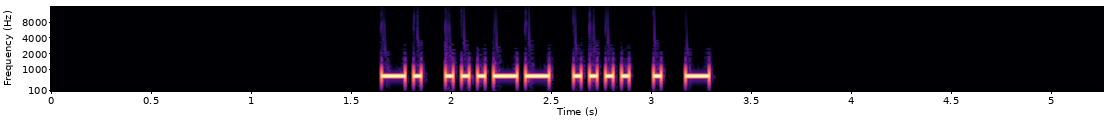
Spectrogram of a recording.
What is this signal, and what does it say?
Morse code, heard as a keyed tone, about 30 wpm, 700 Hz. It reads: N3HET
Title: USA Call Signs - 5 Characters - 30wpm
